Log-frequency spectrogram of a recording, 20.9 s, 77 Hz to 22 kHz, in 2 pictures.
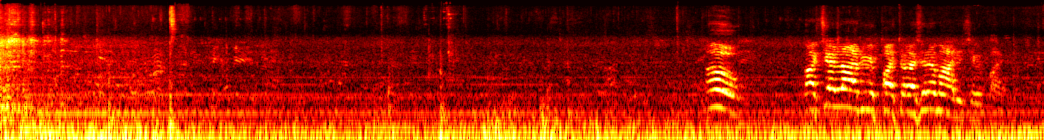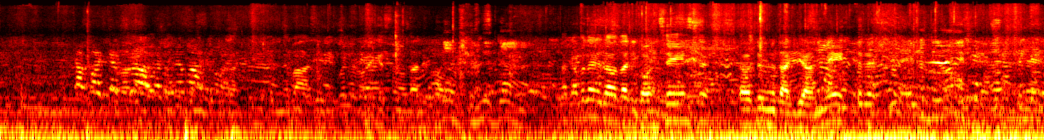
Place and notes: milazzo, harbour - aliscafo ferry leaving
the ustica aliscafo ferryboat is leaving to the island of lipari
Milazzo ME, Italy, 18 October, 16:50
